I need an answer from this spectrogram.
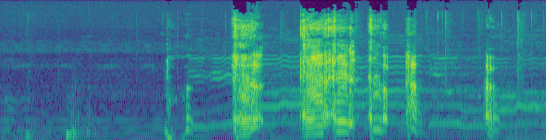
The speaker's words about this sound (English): She had never tried scotch before. And she'd always wondered what it would be like. After a moment of basking it in, she drank the fiery liquid straight down and coughed up a storm.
